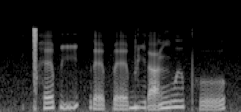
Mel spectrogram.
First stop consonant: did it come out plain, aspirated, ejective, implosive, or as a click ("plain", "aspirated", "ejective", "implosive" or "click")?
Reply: click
